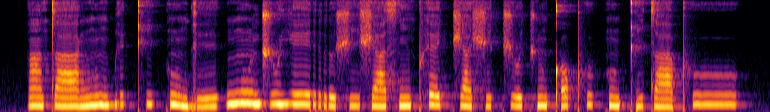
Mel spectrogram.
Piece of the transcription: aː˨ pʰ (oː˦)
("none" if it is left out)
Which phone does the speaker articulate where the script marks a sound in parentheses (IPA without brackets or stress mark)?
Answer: uː˦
